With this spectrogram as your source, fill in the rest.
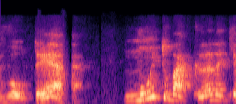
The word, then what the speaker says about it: Voltaire: Escreve-se Voltaire, mas se pronuncia Voltaire.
